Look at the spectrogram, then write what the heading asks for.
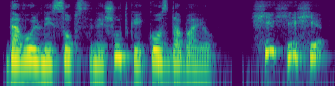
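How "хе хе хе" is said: high, eerie villain's heh-heh-heh; sinister Fantomas chuckle. A narrator's reading. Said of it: "Ну, точно Фантомас".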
